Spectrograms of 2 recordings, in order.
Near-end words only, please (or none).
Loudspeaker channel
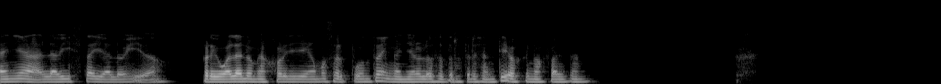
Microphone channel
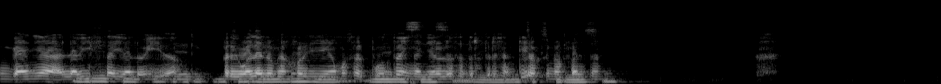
Yo creo que tendrían que haber muchas reglas y una licencia de mucha experiencia.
